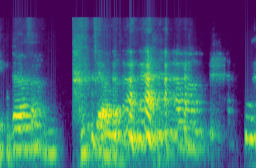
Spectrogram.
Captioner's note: chuckling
